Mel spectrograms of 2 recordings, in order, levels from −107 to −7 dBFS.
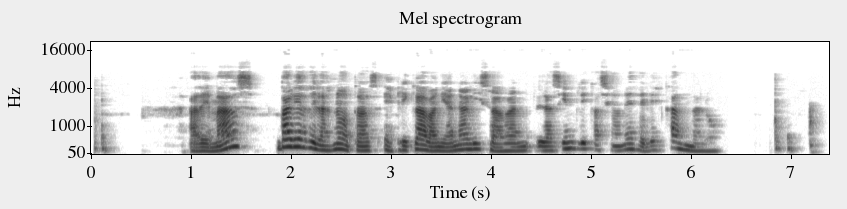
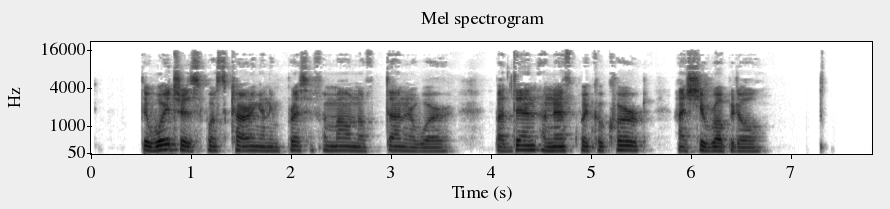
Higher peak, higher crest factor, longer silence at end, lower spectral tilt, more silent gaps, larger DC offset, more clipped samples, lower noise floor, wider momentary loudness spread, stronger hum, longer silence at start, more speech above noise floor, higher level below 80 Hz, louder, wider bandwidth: second, -12 dBFS vs 0 dBFS; about the same, 20 dB vs 18 dB; second, 0.15 s vs 1.1 s; about the same, -5 dB/octave vs -4 dB/octave; first, 0.38-0.45 s, 6.41-6.62 s vs none; neither; neither; second, -59 dBFS vs -74 dBFS; about the same, 13 LU vs 11 LU; neither; second, 0.05 s vs 0.5 s; second, 28 dB vs 55 dB; second, -78 dBFS vs -62 dBFS; second, -31 LUFS vs -18 LUFS; second, 7.8 kHz vs 16 kHz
